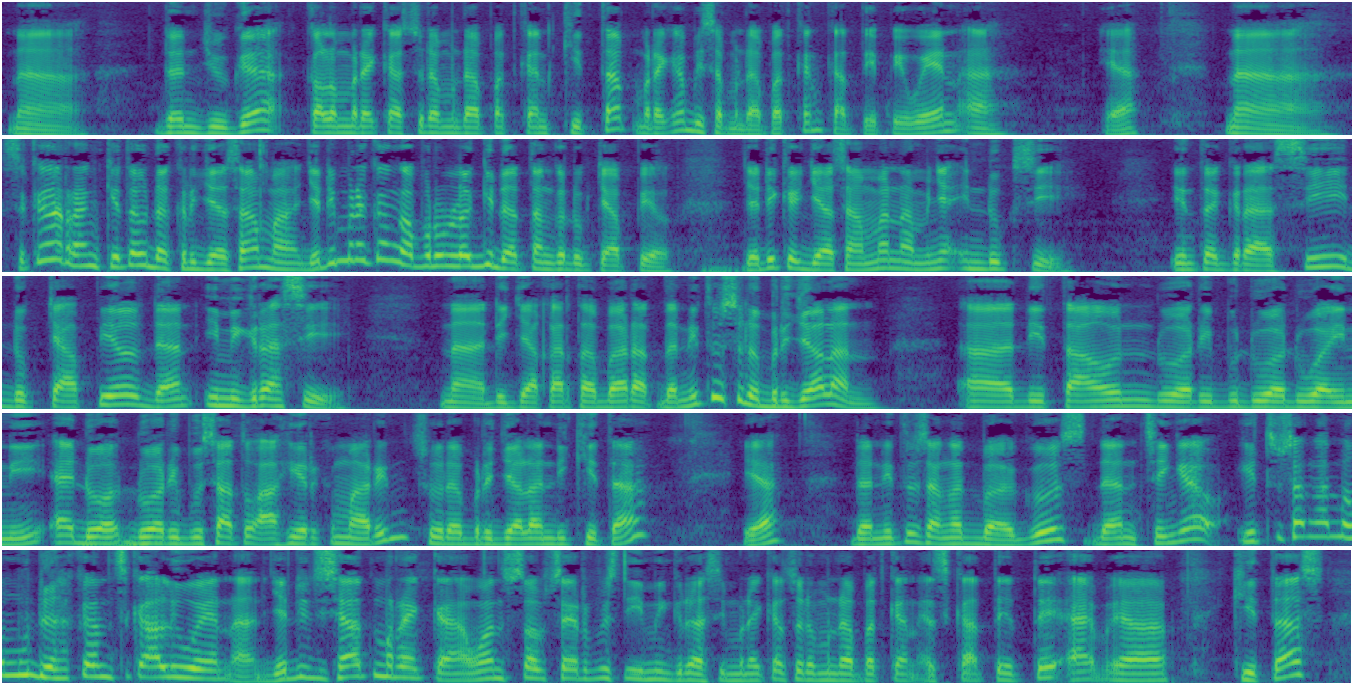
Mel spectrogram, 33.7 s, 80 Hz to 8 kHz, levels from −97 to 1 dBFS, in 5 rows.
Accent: native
